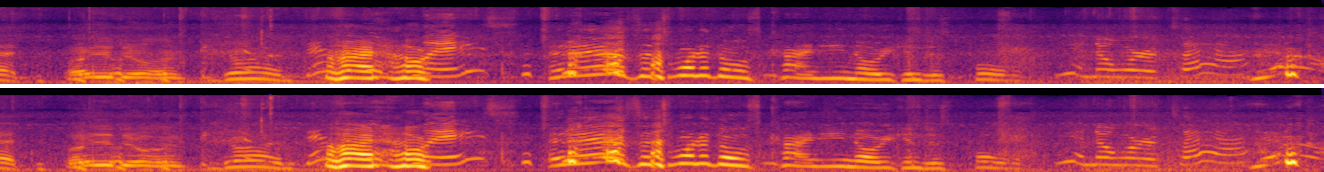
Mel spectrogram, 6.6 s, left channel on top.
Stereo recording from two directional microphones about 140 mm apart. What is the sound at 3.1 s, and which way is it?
Speech, 45° right (ahead or behind).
